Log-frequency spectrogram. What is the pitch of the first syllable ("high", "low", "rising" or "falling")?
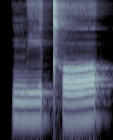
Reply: low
